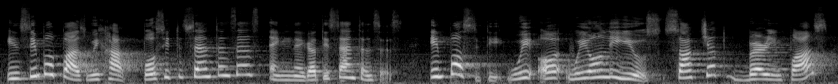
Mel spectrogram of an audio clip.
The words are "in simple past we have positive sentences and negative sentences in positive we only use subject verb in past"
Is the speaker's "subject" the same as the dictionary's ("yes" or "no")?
no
